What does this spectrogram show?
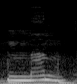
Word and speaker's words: mum: It's-- even saying it I'm-- it's hard for me to say it (it feels phonetically forced). It's 'MUM'.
